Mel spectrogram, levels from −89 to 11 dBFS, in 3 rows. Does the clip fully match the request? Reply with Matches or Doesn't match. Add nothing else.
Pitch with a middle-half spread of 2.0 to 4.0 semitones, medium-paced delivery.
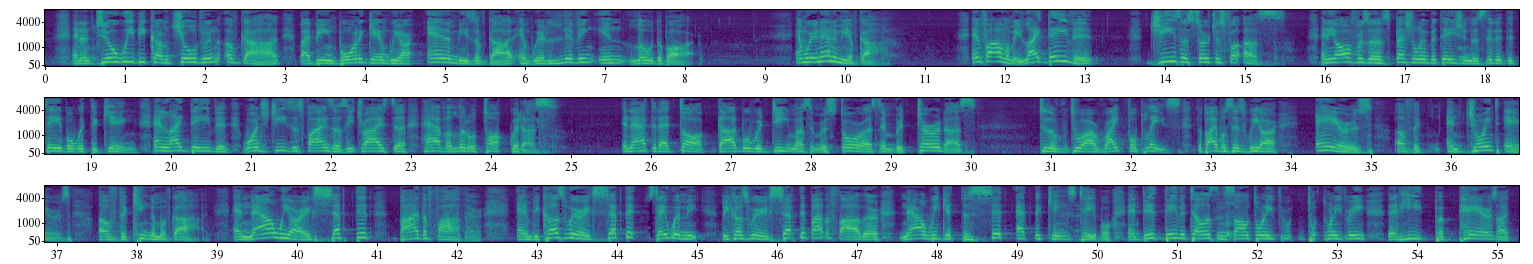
Doesn't match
